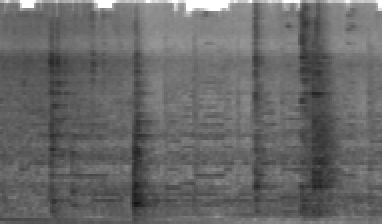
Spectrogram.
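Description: Lid lifted off a cooking pot of simmering Malabar spinach with stems and lentil dumplings, giving a few short metallic clanks and scrapes among soft kitchen clatter, close and fairly clear with no talk.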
